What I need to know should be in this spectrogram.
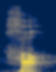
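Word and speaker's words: خ: খ হরফটির মাখরাজ হলো কন্ঠনালীর শেষ ভাগ হতে উচ্চারণ করতে হয়।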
